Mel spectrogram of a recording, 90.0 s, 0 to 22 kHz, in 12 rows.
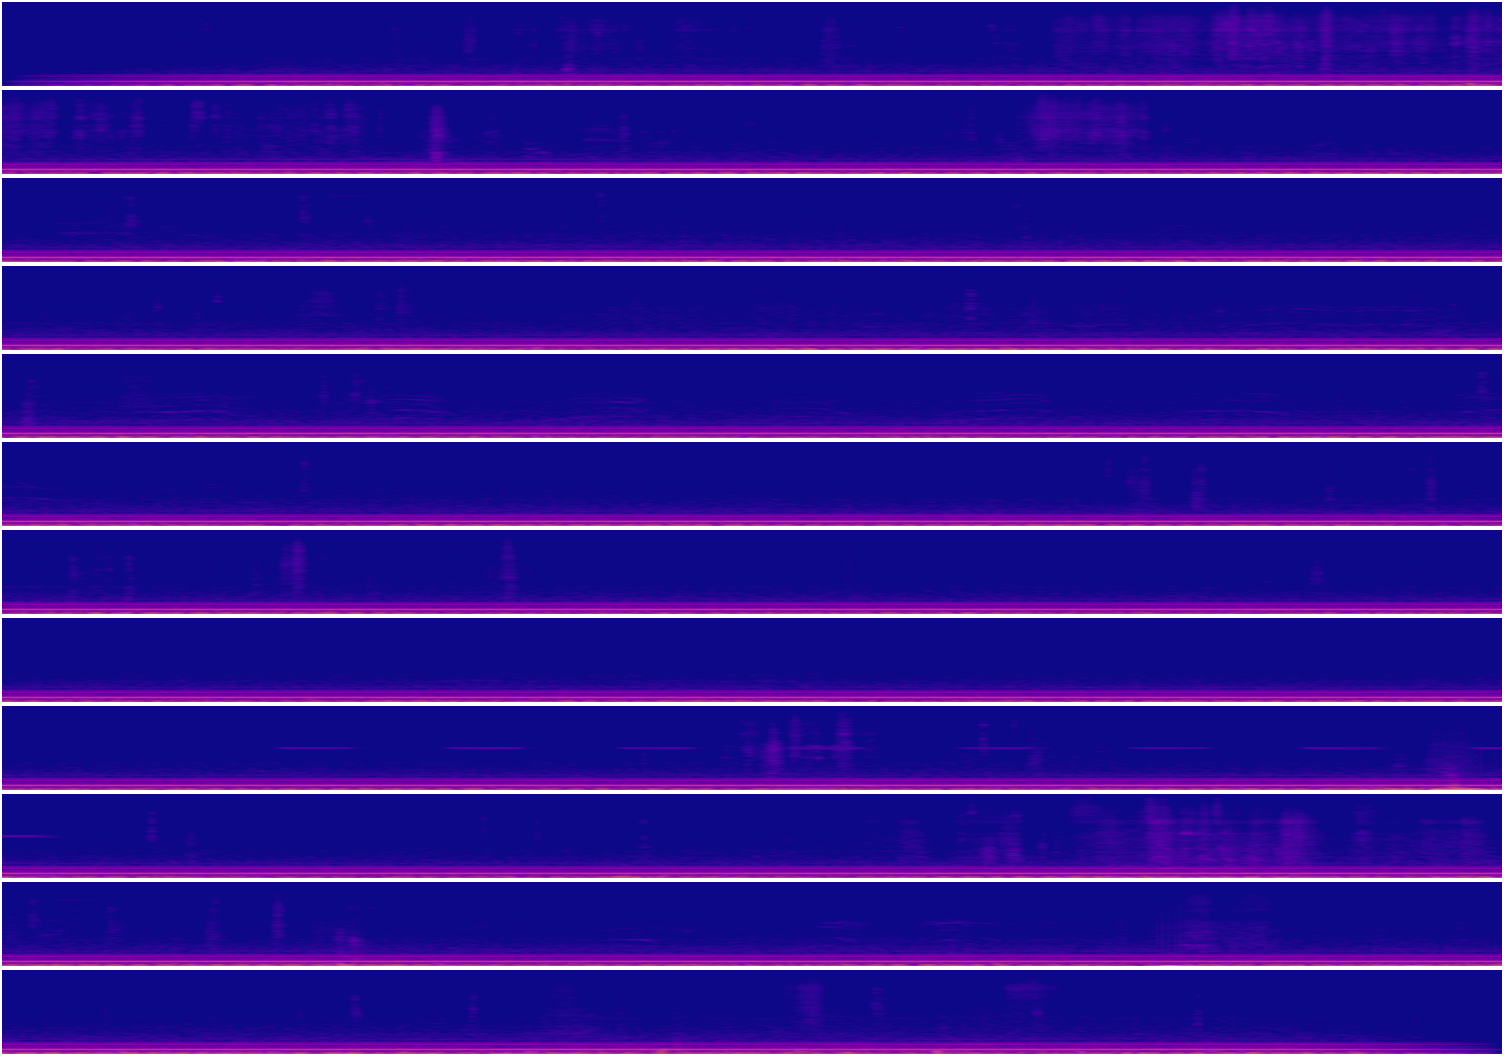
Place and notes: Hamm main station, the ICE train splits here. intense drone in cabin during train stop.
(tech: sony pcm d50, audio technica AT8022)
